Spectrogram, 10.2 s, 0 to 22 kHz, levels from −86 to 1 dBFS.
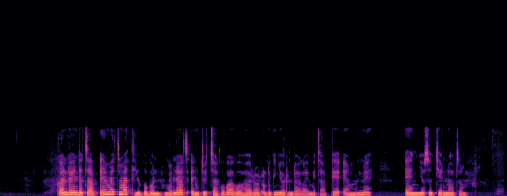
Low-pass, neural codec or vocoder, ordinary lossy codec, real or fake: none; none; none; real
